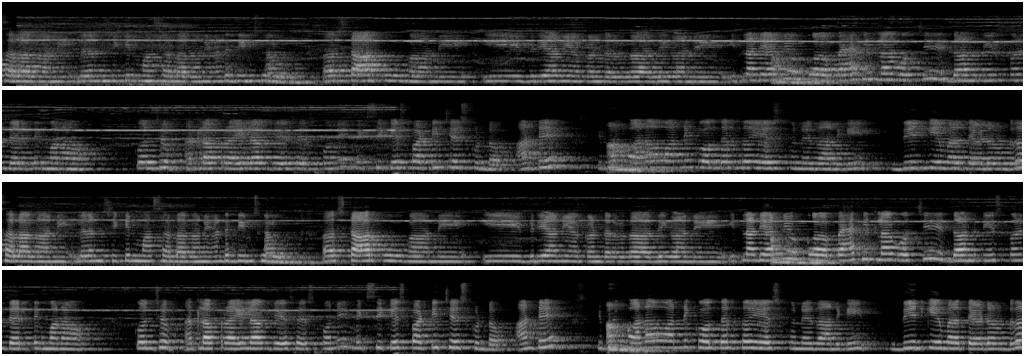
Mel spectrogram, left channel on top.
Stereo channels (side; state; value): both; normal; correlation 0.41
